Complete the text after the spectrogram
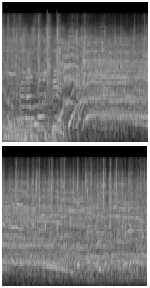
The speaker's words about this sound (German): Und trotzdem, man hat es eben im Hintergrund schon gehört, die Leute haben gejubelt. Ja, da war irgendwie Jubel.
